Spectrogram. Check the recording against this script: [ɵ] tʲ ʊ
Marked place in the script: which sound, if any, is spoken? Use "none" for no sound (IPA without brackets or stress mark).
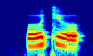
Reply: ʊ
